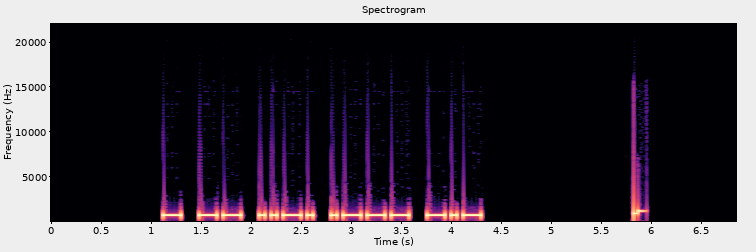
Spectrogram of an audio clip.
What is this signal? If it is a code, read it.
Morse code, heard as a keyed tone, about 20 wpm, 700 Hz. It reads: TMFJK
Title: Code Groups - 5 Letter:Numbers - 20wpm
